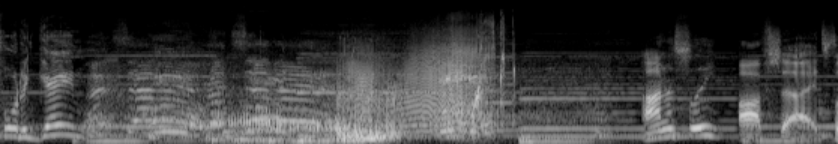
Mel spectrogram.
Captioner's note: loud flatulating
